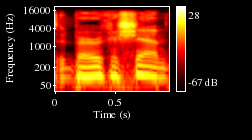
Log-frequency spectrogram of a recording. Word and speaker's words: Baruch Hashem: That's Baruch Hashem. That's how it's pronounced also, Rosh Hashanah.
